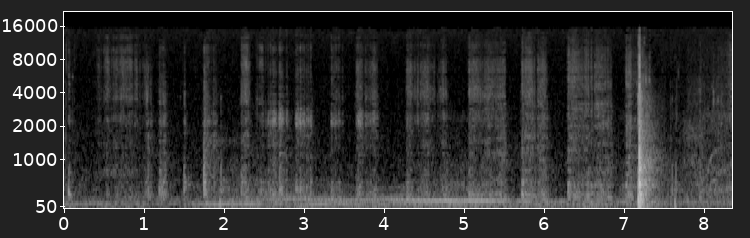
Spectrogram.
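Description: Pencil scratching over a rigid painted panel as a line is drawn through wet oil and cold wax paint, in short irregular strokes. A single sharp knock about seven seconds in.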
